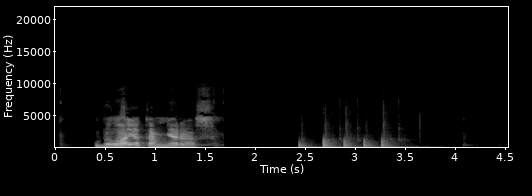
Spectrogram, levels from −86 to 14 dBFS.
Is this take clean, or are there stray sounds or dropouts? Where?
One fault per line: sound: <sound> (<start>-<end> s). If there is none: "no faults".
sound: thud (2.4-4.0 s)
